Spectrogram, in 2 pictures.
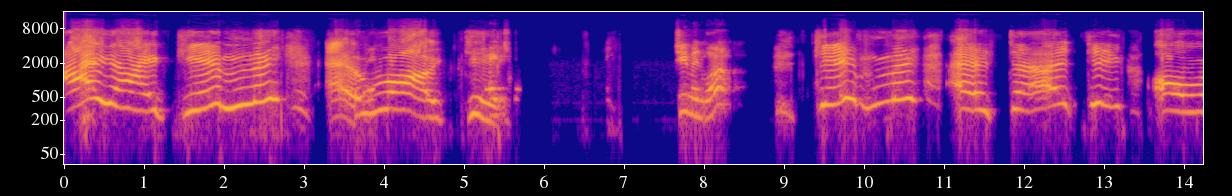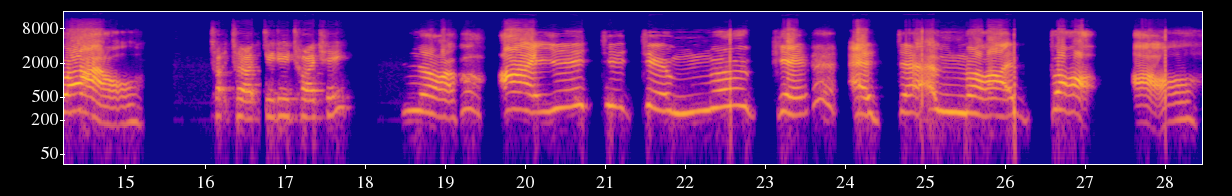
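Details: Adult woman with cerebral palsy whose muscles tighten when she gets excited, making her speech harder to follow; dysarthria (cerebral palsy).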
